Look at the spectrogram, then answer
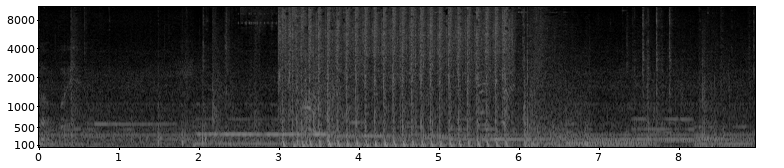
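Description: Gunfire in a video game: a loud, sustained burst of rapid automatic fire in the middle, with quieter game sounds and scattered shots before and after.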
